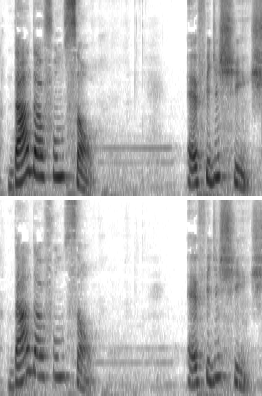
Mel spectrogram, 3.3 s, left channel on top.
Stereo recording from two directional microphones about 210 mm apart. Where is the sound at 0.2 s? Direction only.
35° left (ahead or behind).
